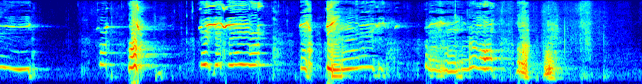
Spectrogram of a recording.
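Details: Pet Basset hound whining to wake its owners: a series of high, nasal whimpers and yodelling moans in short bursts, some rising and falling, with brief pauses between, about six outbursts in quick succession.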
